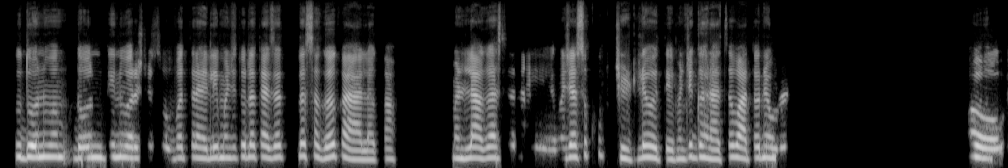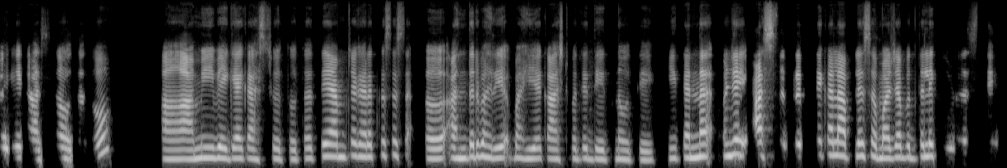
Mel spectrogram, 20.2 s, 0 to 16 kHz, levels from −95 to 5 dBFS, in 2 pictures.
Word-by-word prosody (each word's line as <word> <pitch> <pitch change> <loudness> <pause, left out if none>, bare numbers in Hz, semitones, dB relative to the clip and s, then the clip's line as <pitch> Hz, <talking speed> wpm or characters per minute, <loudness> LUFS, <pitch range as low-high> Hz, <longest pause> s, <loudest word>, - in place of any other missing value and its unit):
तू 255 - +2
दोन 250 +1 +7
व 255 - +2 0.2
2-3 240 +1 +2
वर्ष 235 - 0
सोबत 250 - -7
राहिली 230 0 +1
म्हणजे 235 -1 -1
तुला 255 0 +2
त्याच्यातलं 250 +2 0
सगळं 255 -1 +1
कळालं 200 -6 +2
का?" 215 0 -6 0.6
म्हटलं, 225 +1 +2
"अगं 230 +1 +3
असं 235 +2 -9
नाहीये." 230 -3 -13
म्हणजे 225 +4 0
असं 260 +3 +1
खूप 290 - -13
चिडले 225 +1 +1
होते 225 -4 +1
म्हणजे 215 +5 -2
घराचं 235 -1 +1
वातावरण 235 +1 +2
एवढं 230 0 0 1.9
हो, 255 - +7 0.3
वेगळ्या 235 +2 -2
कास्टचा 210 +4 -4
होता 200 -1 -5
तो. 320 +5 0 0.6
अ, - - -1 0.2
आम्ही 230 +3 +2
वेगळ्या 225 -1 +2
कास्टचे 215 0 -5
होतो. 200 -1 -6
तर 225 - -3
ते 270 - +3
आमच्या 260 +1 +2
घरात 255 -1 +1
कसं 290 0 -7
असं 270 - -10 0.2
अ, - - -2 0.2
आंतरबाह्य 235 +1 +1
बाह्य 220 -2 -2
कास्टमध्ये 215 +1 -3
देत 200 -1 -3
नव्हते, 195 -2 -5
की 225 +5 -10
त्यांना 240 +2 +4
म्हणजे 285 +3 +2 0.2
असतं 290 +10 -2
प्रत्येकाला 300 -12 +2
आपल्या 275 0 +2
समाजाबद्दल 245 0 0
एक 265 - +1
ओढ 430 -8 -11
असते. - - -15
235 Hz, 175 wpm, -22 LUFS, 220-255 Hz, 1.9 s, दोन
